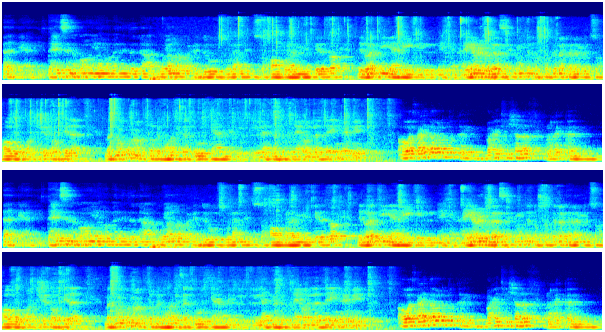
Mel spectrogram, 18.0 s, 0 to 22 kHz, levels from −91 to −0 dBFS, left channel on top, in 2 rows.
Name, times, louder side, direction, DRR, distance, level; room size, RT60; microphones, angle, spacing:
voice 1, 0.0-4.9 5.3-14.4, equal, 60° right, -6 dB, 0.7 m, -24 dB
sound 1, 2.1-15.0, left 2 dB, 55° left, 0.5 m, -39 dB
voice 2, 13.9-14.5 14.9-17.8, right 1 dB, 25° right, -7 dB, 1.4 m, -25 dB
5.8 x 2.3 x 3.1 m, 1.1 s
head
